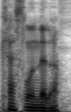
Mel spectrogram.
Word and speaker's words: Castellaneta: It's actually Castellaneta. – Castellaneta. Then clearly no. I learned nothing from this episode. – I think I've been saying Castellaneta as well, but he says Castellaneta. – Castellaneta.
